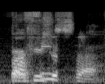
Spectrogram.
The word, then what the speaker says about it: Farfisa: How you pronounce it again? Farfisa.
